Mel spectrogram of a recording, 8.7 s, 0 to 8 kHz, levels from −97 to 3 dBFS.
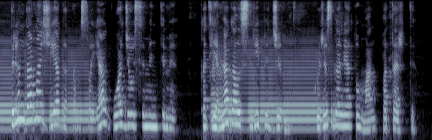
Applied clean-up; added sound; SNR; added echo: neural mask model RNNoise.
